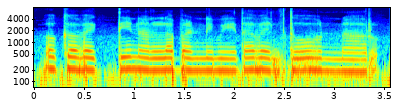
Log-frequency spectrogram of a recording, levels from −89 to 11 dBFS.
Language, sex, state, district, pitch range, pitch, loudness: Telugu, female, Telangana, Hyderabad, 195-205 Hz, 200 Hz, -14 LUFS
